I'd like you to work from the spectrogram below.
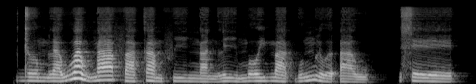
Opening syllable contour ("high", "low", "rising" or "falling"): low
